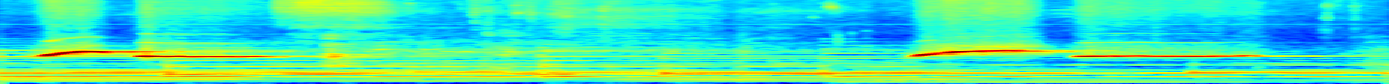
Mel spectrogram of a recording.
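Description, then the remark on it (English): A person hiding during a game of hide-and-seek whistles so children can find him: two short phrases, each a quick upward slide that settles into a held note, separated by a pause, over a steady low tonal hum in the background. “You got to become very adept at following the whistle, right?”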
